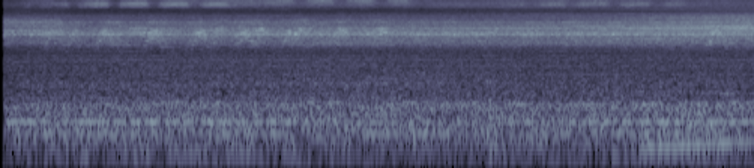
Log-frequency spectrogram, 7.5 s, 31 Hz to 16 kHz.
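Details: Cicadas singing in a chorus with wart-biters (katydids) on a hot, humid summer morning around 10:50 am, 26 July 2025, in Forsythia Park, Sinsa, Seoul, Korea: a dense, unbroken high buzzing hiss with faint regular pulsing and a low steady hum beneath.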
